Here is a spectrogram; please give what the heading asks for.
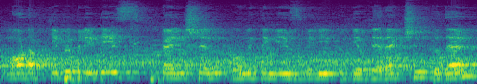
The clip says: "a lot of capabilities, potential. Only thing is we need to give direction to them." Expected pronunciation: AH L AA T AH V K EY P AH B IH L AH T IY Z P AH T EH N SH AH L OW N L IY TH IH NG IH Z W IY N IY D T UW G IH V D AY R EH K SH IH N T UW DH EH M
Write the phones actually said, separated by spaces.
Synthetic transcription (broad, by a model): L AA T AH V K EY P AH B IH L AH T IY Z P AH T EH N SH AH N OW N L IY T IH NG IH Z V IY N IY D T UW G IH V D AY R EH K SH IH N T UW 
